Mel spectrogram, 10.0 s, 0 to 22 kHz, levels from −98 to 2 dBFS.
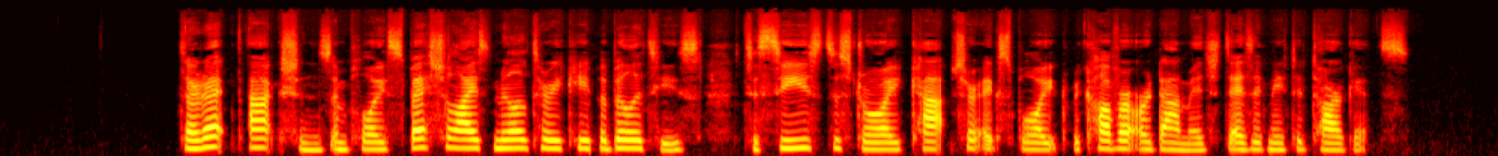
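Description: Nothing technically wrong turns up anywhere in this short bit of speech, so there's no fault to pin to a time or trace back to a cause.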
